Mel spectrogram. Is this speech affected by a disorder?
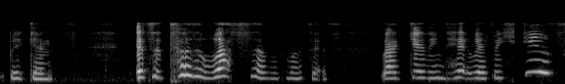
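Yes: cerebral palsy.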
